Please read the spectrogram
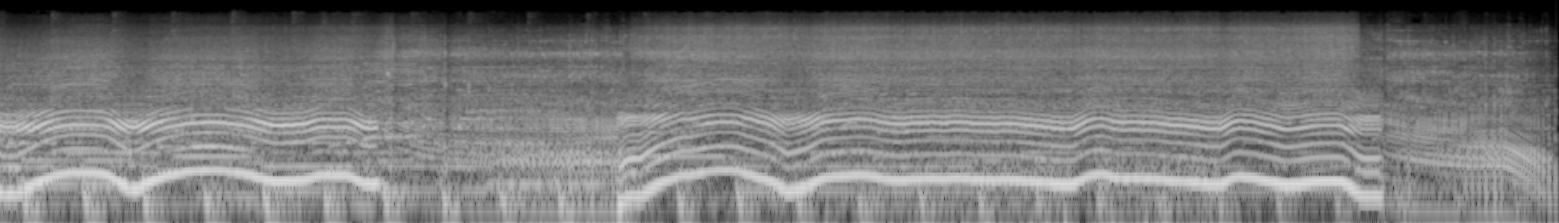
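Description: Two-stroke chainsaw cutting through a dry jarrah log at high revs. The engine pitch repeatedly sags and recovers as the chain bites into the hardwood. It eases off briefly about four seconds in and again near the end as the cut finishes.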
